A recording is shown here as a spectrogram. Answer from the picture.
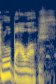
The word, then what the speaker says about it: Grubauer: Grubauer. You have to say it like that, I'm sorry.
